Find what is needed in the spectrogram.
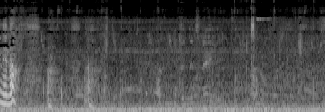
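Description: Street ambience while walking: a steady low rumble of wind on the microphone, with faint footsteps on concrete and faint distant voices.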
